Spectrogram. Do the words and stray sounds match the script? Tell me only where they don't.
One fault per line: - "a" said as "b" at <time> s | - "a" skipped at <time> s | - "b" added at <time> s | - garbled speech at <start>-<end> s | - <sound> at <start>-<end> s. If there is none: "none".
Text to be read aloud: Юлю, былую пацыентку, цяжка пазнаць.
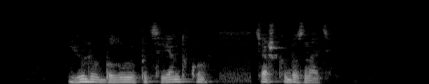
none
